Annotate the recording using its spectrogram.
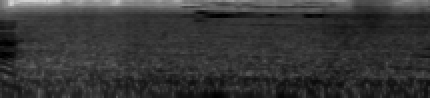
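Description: Street traffic noise: a steady low rumble from road vehicles that swells about a second in.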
